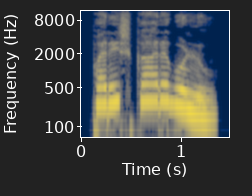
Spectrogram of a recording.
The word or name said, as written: ಪರಿಷ್ಕಾರಗೊಳ್ಳು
